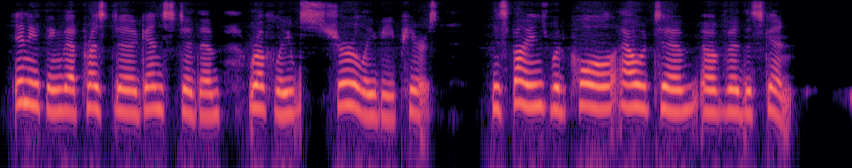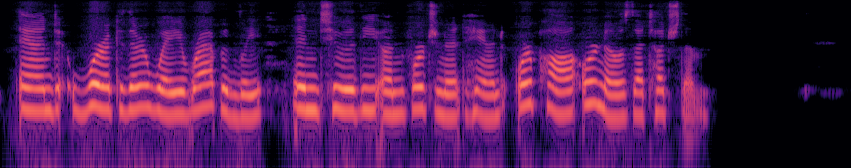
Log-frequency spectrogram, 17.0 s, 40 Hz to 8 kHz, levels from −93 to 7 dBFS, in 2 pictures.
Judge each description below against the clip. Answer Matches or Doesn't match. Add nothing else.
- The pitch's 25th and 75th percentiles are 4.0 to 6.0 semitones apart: Doesn't match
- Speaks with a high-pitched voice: Matches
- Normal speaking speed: Doesn't match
